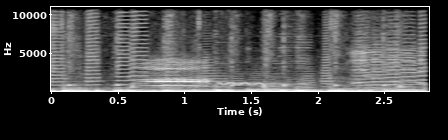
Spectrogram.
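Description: Sheep in the Croc: Legend of the Gobbos video game on Sega Saturn bleat a few times, a wavering cry riding over steady looping game music with a strong bass line, no talk.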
